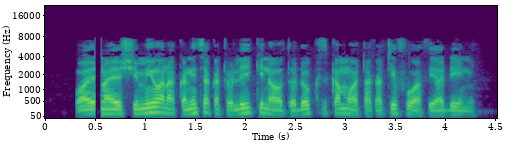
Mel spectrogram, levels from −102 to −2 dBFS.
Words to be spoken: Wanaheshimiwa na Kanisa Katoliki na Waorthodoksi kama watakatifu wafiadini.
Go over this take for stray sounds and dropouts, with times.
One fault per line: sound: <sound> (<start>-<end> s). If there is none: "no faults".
sound: dropout (0.5-0.6 s)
